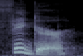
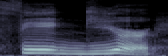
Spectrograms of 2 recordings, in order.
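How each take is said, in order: First: The middle has no Y sound. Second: The middle has a Y sound. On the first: The speaker calls it wrong. "Often students make the mistake and say figure" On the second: The speaker calls it right. "putting a Y sound in there, in the middle of that word, like figure"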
